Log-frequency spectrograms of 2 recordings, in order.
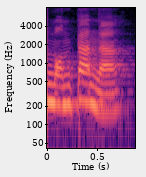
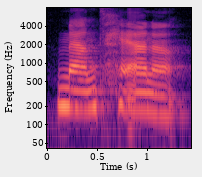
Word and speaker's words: Montana: It's not Montana, it's Montana.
